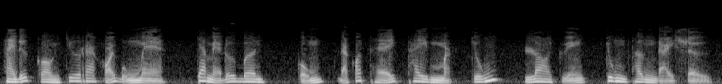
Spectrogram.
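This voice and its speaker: A man with a low, slightly husky voice narrates a long martial arts tale. His reading rises and falls with lively expression. The sound is muffled and lo-fi, as from a radio broadcast. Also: moderate pace. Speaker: audiobook narrator. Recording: lo-fi radio recording.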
